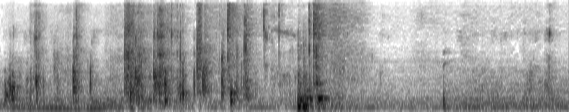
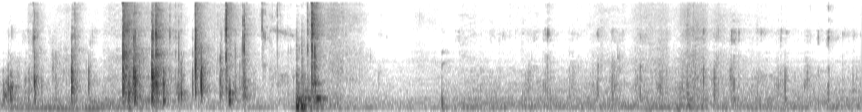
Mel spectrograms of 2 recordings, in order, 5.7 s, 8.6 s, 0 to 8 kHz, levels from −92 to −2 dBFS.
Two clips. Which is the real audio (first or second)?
first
